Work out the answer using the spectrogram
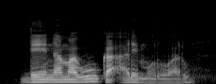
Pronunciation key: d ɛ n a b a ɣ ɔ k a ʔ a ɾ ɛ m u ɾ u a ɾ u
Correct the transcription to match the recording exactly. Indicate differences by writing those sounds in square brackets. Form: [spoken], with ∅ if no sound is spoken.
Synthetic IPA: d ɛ n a [m] a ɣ [u] k a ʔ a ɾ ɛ m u ɾ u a ɾ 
